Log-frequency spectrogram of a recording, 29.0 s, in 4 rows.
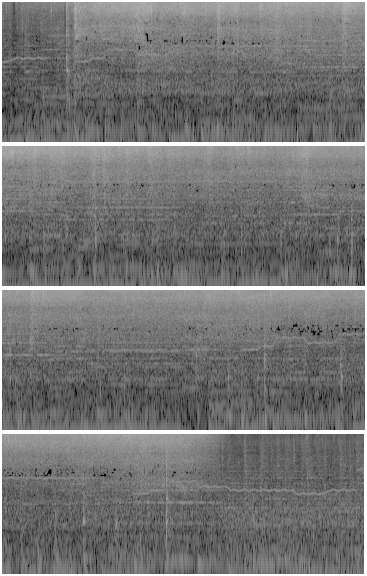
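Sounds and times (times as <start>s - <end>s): spatula stirring: 0.0s - 26.0s
chicken sizzling in a pot: 0.0s - 29.0s.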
